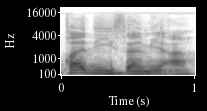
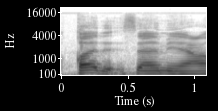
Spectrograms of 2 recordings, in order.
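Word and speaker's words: قد سمع: And you qalqala, no qadi sami'a, no. Qad sami'a Allahu, qad, no qadi sami'a. So you added a kasra on the dal, so try to avoid doing that, inshallah.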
